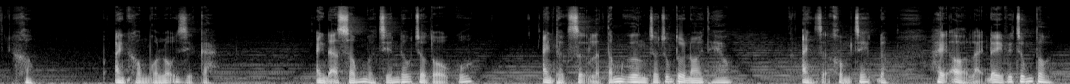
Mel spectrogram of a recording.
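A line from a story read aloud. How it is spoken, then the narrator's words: Soft, gentle words. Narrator (Vietnamese): Ba tôi khẽ nói với anh lính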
